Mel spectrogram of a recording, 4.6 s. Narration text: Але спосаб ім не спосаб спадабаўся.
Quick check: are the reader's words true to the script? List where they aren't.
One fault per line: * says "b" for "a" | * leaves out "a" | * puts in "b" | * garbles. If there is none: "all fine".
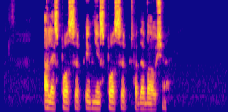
all fine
